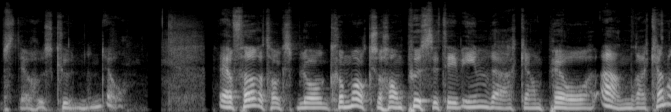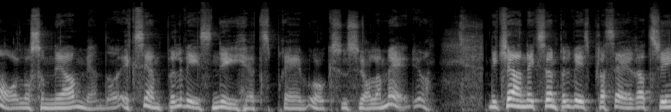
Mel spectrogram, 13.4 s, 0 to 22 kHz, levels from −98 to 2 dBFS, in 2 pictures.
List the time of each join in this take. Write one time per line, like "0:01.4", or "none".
0:02.0
0:11.5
